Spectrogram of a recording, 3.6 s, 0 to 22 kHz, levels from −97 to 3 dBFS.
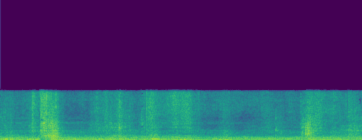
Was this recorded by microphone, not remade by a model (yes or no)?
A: yes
